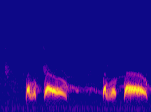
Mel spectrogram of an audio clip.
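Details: Spotted dove cooing as a lure for wild doves: two low coo phrases, each a short wavering double note then a longer, drawn-out coo that slurs downward, with a faint trailing hum between phrases and no other sounds.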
